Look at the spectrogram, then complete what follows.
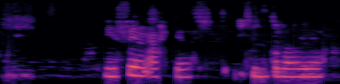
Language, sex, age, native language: Icelandic, female, 18-19, Icelandic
